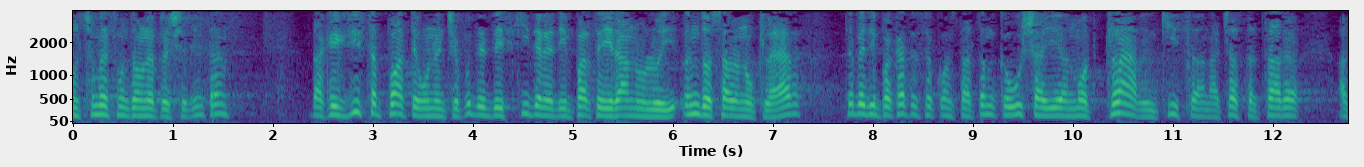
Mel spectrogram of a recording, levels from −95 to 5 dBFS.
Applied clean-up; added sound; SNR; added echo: none; none; none; none.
